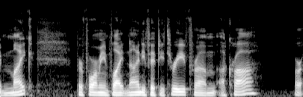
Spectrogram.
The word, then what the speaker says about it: Accra: Sierra Sierra x-ray mic performing flight 9053 from Accra or Acra how do you say that Accra okay Ghana to Johannesburg South Africa with 184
